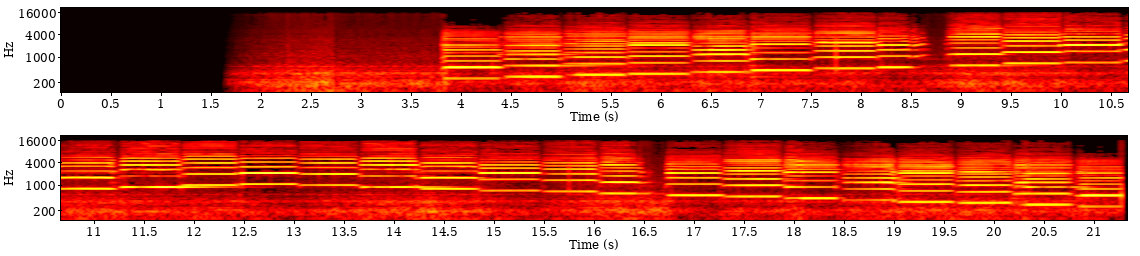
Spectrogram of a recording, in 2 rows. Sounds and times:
Violin, fiddle: 3.8 - 21.3.

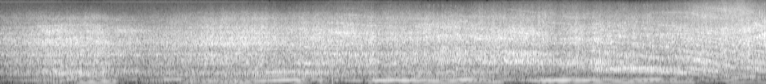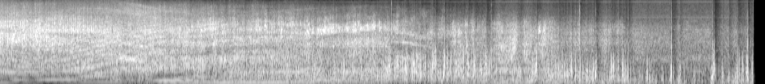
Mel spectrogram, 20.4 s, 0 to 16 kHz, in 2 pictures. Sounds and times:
Vehicle: 0.0 - 20.3.

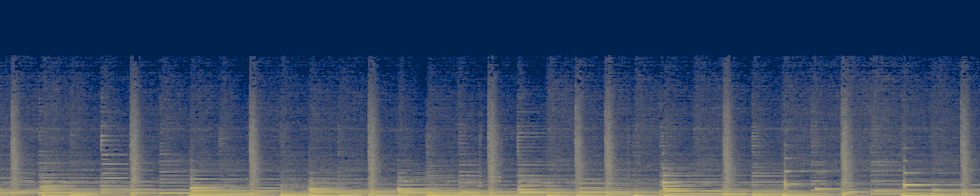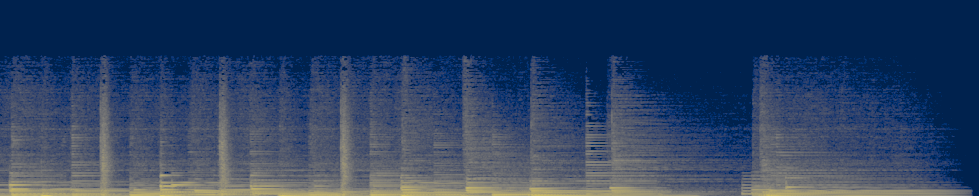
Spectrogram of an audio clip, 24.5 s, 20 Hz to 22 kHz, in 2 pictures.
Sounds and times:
Music: 0.0 - 24.4.

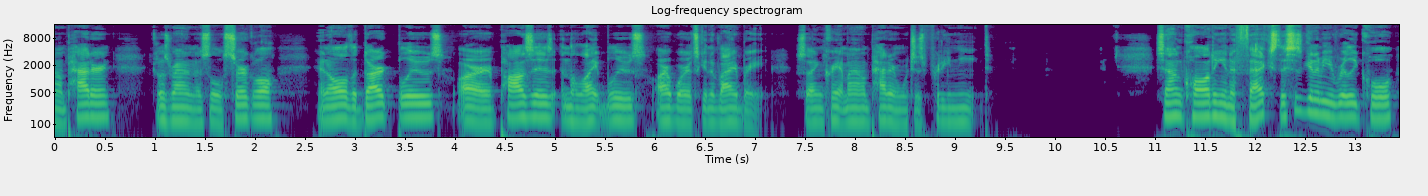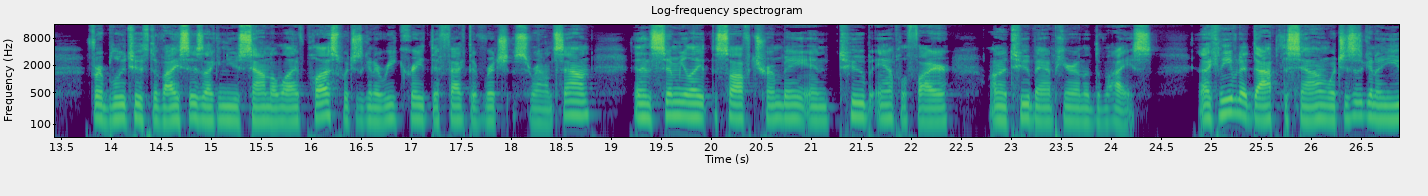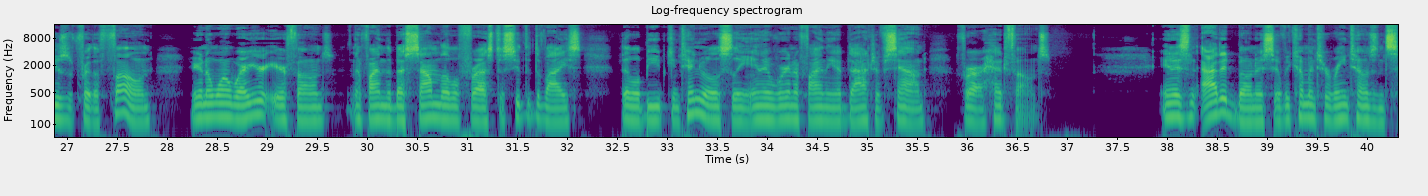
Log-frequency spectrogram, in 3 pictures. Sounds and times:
Speech: 0.0 - 9.5, 10.7 - 36.9, 37.9 - 40.3.

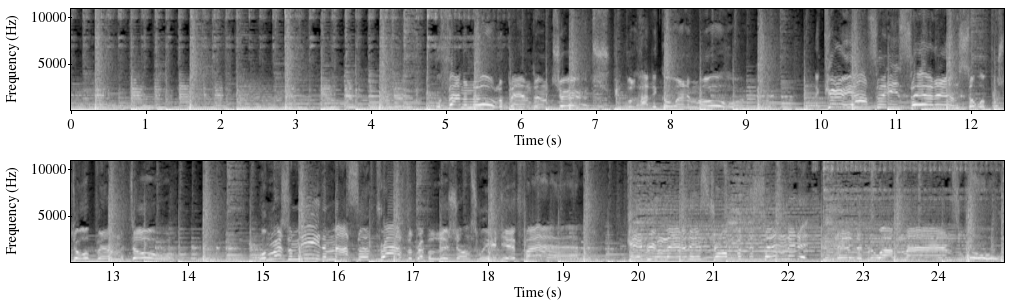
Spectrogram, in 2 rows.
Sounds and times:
Exciting music: 0.0 - 10.9, 18.0 - 24.8.

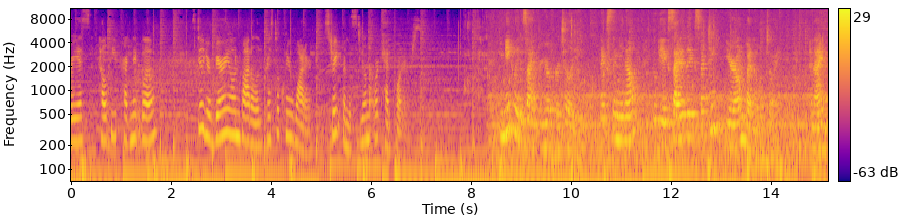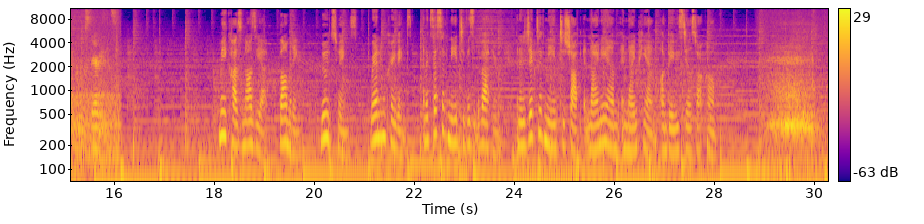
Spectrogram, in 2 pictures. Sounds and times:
Speech: 0.0 - 1.7, 2.5 - 6.9, 8.4 - 14.2, 14.8 - 16.2, 18.1 - 28.1
Music: 0.0 - 30.2.

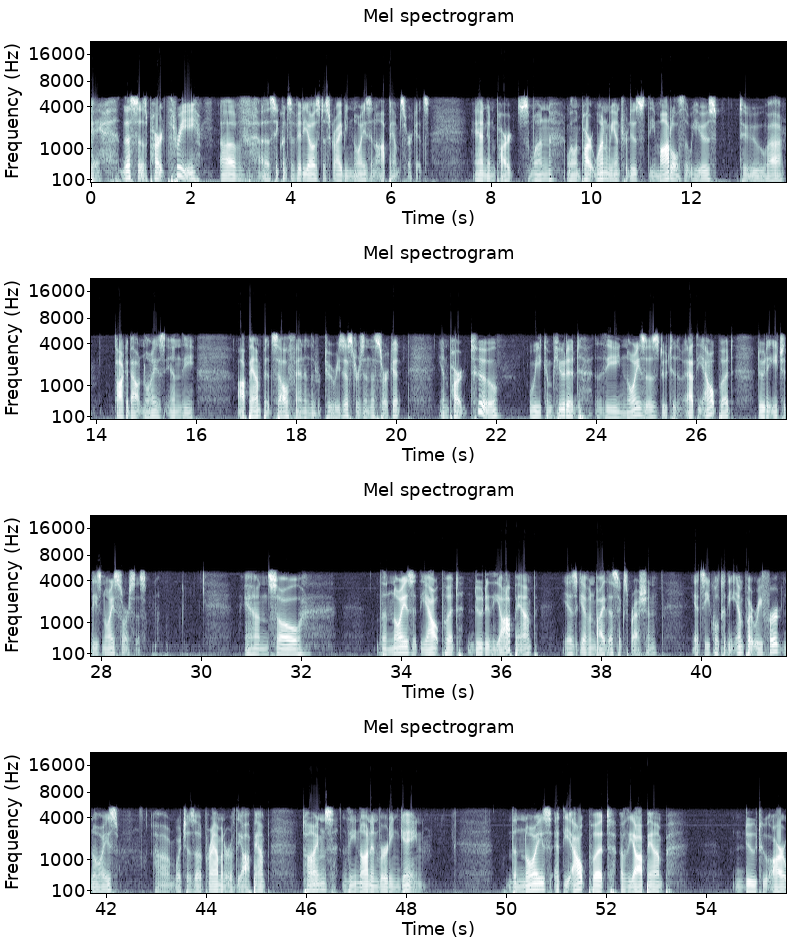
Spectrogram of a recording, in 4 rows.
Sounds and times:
Speech: 0.0 - 6.8, 7.6 - 16.0, 16.8 - 20.2, 20.9 - 29.0, 30.8 - 32.2, 33.6 - 39.2, 39.8 - 42.3, 42.9 - 45.3, 45.9 - 48.4, 50.0 - 53.3, 54.6 - 55.6.

